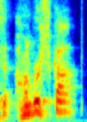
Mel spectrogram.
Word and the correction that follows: hemberedskap: Or did I say it wrong? Correct. Yeah. Say it correctly. How about that? – Hemberedskap. – Hemberedskap.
